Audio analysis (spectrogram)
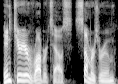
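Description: A man's voice: medium pitch, wildly swooping pitch, measured pace, fairly bright tone, no room sound, studio quality. A man narrating stage directions from a script at a table read.

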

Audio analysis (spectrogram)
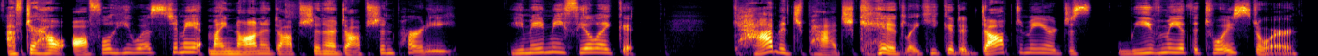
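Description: A woman's voice: fairly high pitch, expressive, normal speed, gravelly, fairly bright tone, dry recording, studio quality. A woman acting an anxious, wry young woman at a teen drama table read. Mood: wry, uneasy.

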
